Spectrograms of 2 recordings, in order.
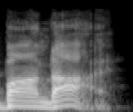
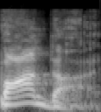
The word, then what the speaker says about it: Bondi: That's not how it's pronounced. It's Bondi. I'm sorry. You Australians don't know how to pronounce your own communities. That is Bondi. And no world is that Bond eye. Unless it had a dash bond dash eye.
